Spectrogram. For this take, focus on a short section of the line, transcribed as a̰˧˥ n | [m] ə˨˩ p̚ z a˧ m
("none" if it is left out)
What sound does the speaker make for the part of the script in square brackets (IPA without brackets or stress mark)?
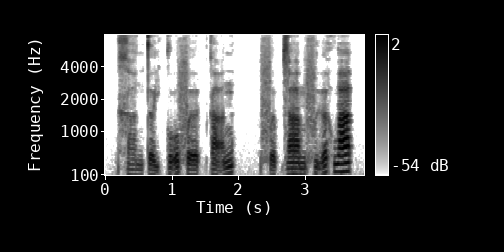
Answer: f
